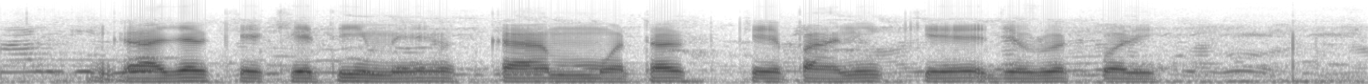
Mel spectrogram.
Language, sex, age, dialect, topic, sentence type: Magahi, male, 18-24, Western, agriculture, question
